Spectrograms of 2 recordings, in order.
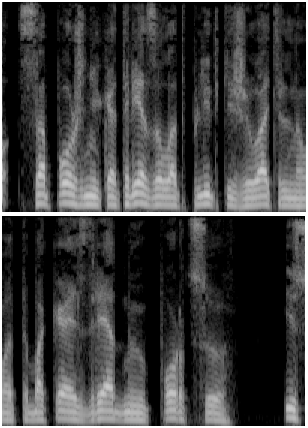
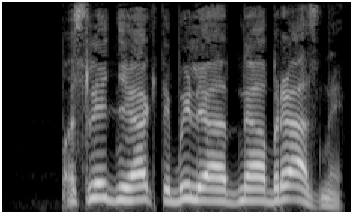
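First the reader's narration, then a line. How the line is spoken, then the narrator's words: Smirking grunt. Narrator (Russian): хмыкнул Шо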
